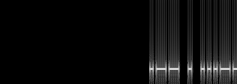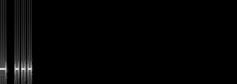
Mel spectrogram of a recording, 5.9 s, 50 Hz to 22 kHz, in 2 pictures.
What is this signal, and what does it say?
Morse code, heard as a keyed tone, about 30 wpm, 700 Hz. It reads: WE3S
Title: USA Call Signs - 4 Characters - Repeated 2x - 30wpm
